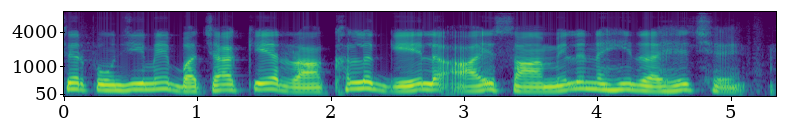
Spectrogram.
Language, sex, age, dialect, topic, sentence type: Maithili, male, 36-40, Eastern / Thethi, banking, statement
